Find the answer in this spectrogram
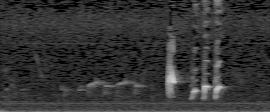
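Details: Wild bulbul: a soft, faint whistle, then a sharp, clear phrase of four quick, bubbly notes at the end, over a low constant hum.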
